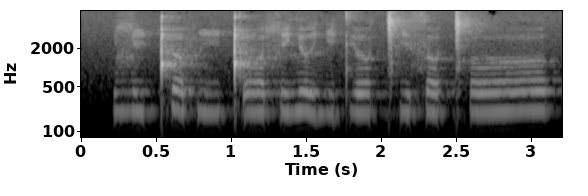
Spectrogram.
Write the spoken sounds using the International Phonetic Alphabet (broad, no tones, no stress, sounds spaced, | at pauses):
ɮ i ǃʰ ə f iː ǃʼ ɤː ɬ i lʲ ɤ ʎ i tʲ ɤː ǀʰ i s ɤ ǀʰ ɤː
